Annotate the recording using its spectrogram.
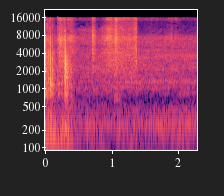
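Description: A quick clatter of knocks and clicks in the first half second, then low room noise with a few faint clicks.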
